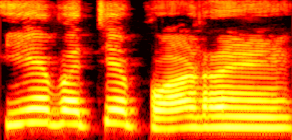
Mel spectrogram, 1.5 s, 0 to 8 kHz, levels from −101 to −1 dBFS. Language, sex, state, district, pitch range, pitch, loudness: Hindi, male, Bihar, Saran, 180-250 Hz, 190 Hz, -14 LUFS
